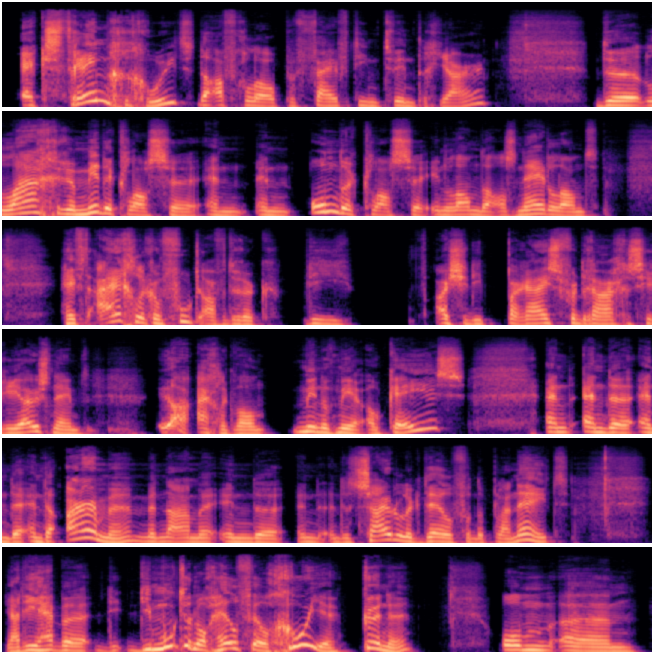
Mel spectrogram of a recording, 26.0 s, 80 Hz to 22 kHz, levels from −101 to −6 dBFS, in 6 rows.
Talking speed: 165 wpm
